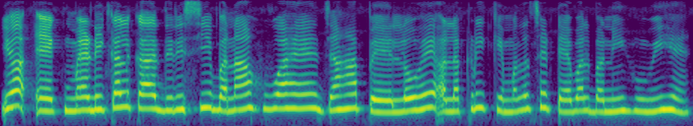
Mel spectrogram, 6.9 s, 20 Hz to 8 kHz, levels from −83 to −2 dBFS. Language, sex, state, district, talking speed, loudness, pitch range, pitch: Hindi, male, Jharkhand, Garhwa, 175 wpm, -14 LUFS, 275-325 Hz, 295 Hz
